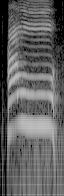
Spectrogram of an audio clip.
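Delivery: high, loud imitated cat meow. Shown as a demonstration. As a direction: call out to the cat like a cat. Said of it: "Every time I meow".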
